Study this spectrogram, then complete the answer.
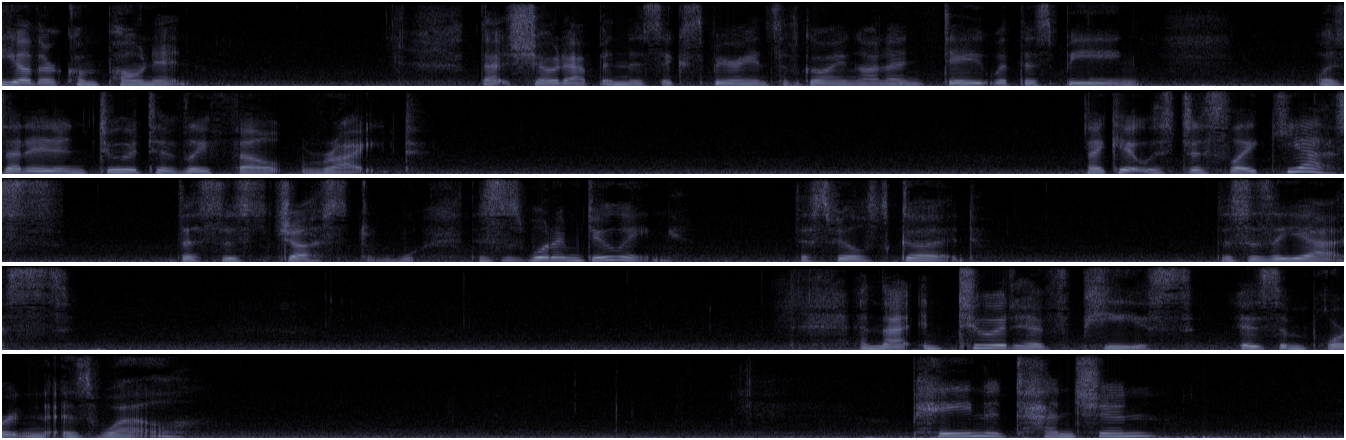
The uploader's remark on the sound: Sounds of the Bangalley Headlands.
